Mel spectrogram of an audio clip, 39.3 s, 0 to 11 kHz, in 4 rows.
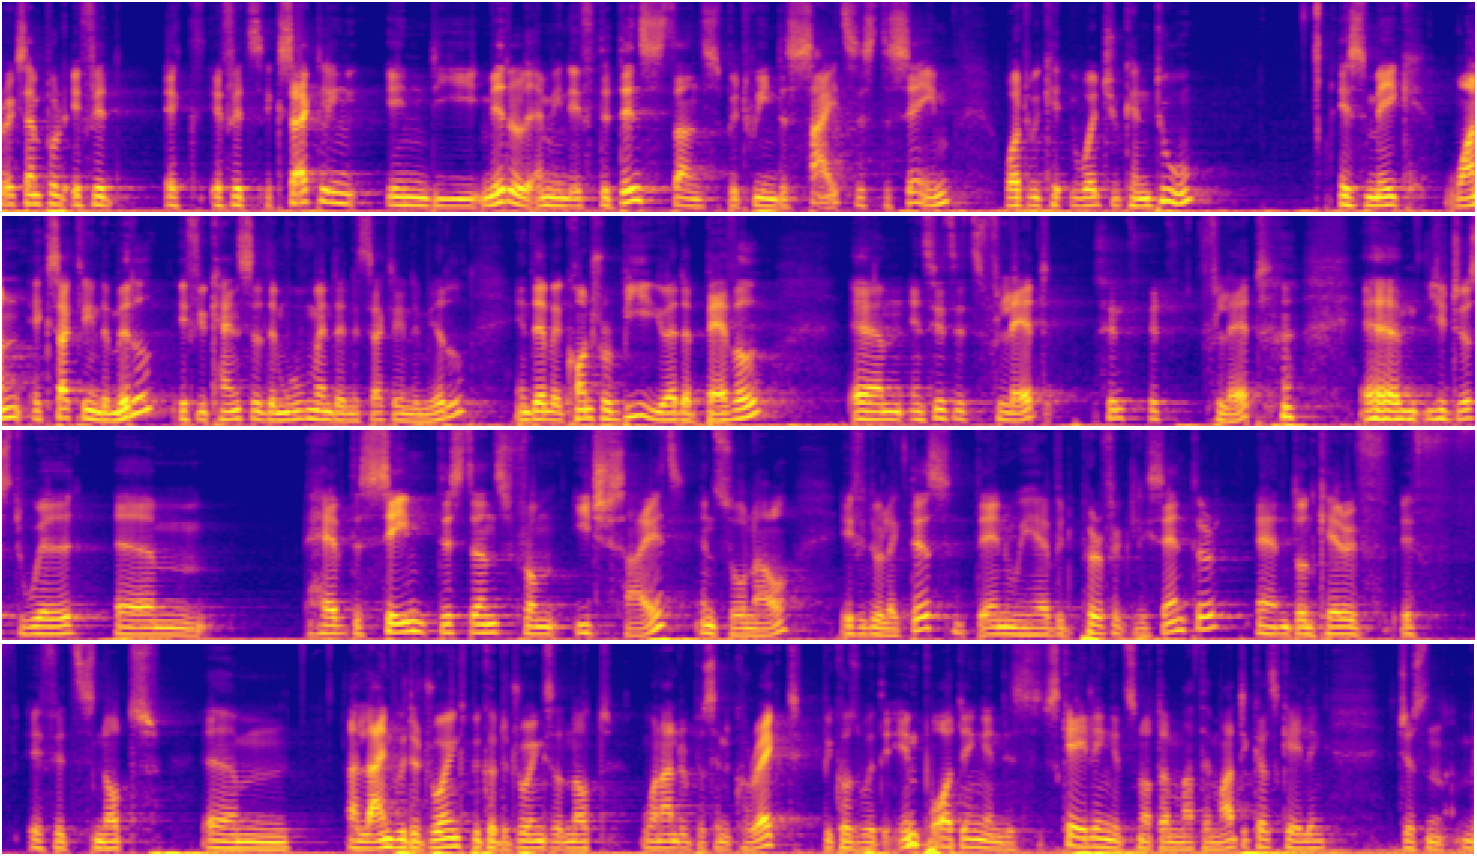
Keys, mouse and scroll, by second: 6.6 ctrl+z, 6.8 ctrl+z, 8.0 ctrl+z, 8.8 ctrl+r, 13.6 ctrl+b.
